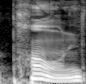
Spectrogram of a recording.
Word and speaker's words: pwned: kiddies call it they they've owned or pwned they spell it with a p pwn n pwned your computer and once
